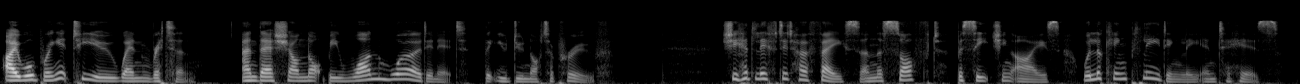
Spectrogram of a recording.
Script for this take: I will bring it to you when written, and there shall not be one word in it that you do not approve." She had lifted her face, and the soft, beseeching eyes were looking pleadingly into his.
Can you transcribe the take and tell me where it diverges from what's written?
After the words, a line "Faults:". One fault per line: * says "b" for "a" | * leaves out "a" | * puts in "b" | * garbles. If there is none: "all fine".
I will bring it to you when written, and there shall not be one word in it that you do not approve." She had lifted her face, and the soft, beseeching eyes were looking pleadingly into his.
Faults:
all fine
